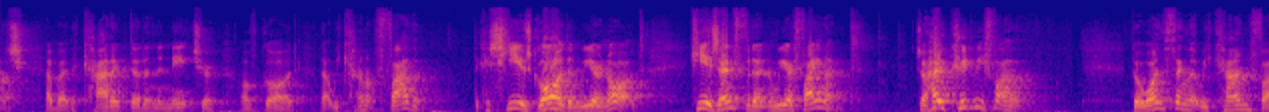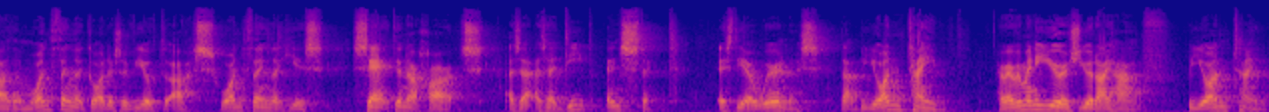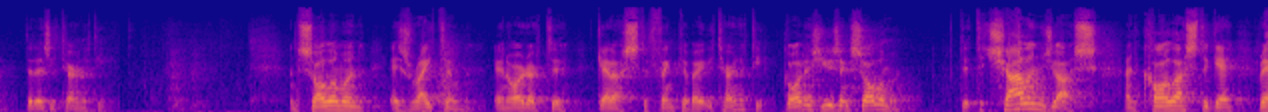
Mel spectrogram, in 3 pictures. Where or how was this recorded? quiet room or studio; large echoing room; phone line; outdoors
large echoing room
